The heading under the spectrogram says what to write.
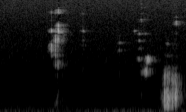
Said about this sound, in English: And hold on, another sip of beer would be good.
